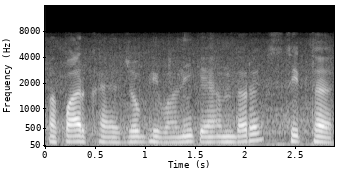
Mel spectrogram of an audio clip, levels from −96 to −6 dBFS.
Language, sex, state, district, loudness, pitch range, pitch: Hindi, male, Haryana, Charkhi Dadri, -17 LUFS, 135-145 Hz, 140 Hz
